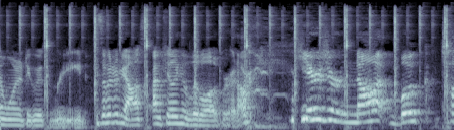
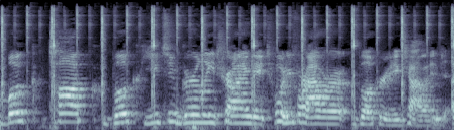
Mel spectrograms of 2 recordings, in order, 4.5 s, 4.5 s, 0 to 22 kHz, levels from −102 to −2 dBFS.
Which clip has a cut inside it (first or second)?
first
